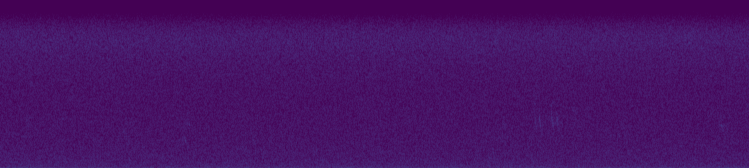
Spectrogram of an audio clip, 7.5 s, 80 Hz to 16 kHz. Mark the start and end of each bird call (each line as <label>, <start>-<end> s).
Warbling White-eye (Zosterops japonicus), 5.4-5.6 s
House Finch (Haemorhous mexicanus), 7.2-7.3 s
